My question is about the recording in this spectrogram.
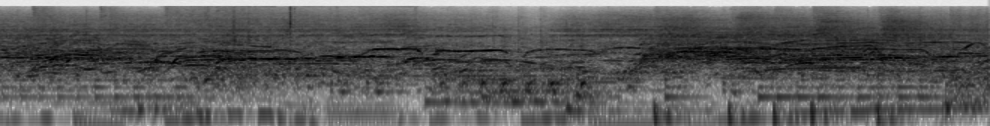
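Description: Background music with a steady bass line, under a studio audience shouting and cheering.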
